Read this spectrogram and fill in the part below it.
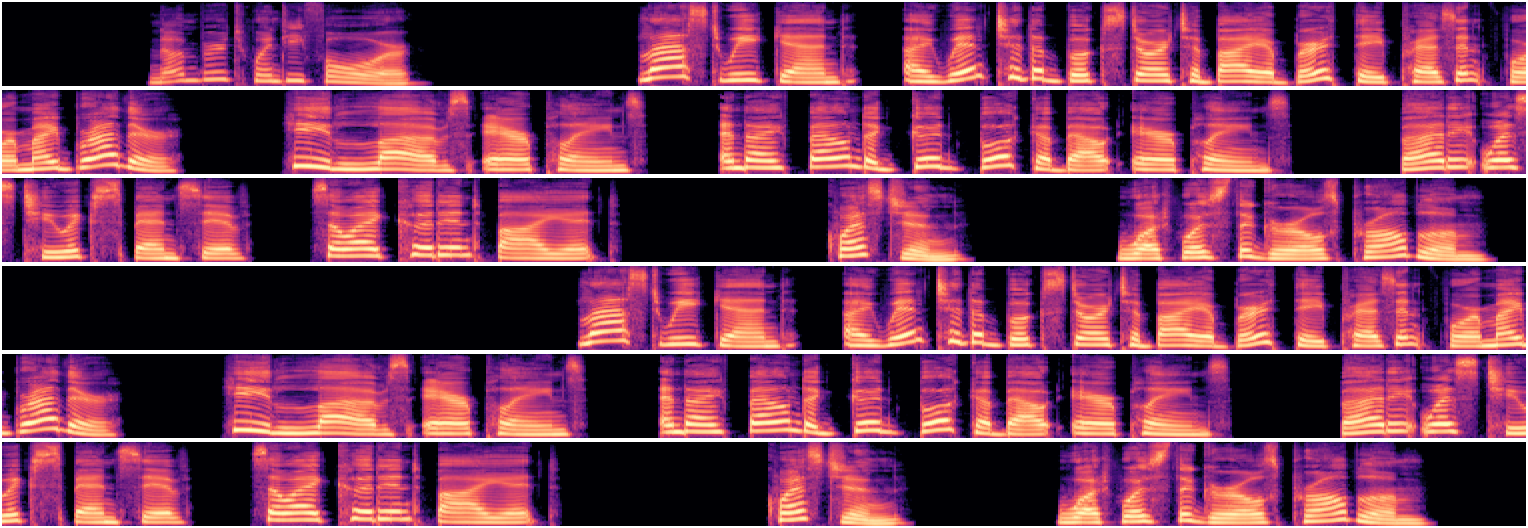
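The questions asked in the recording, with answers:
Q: What was the girl's problem?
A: The airplane book was too expensive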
